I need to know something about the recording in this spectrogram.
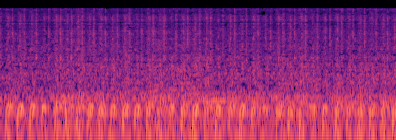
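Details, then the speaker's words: Honda Activa scooter engine idling: quick, light ticking at about three per second. The tappet is loose and needs tightening. "इसका tappet loose हो चुका है, इसे हमको tight करना होगा।"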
